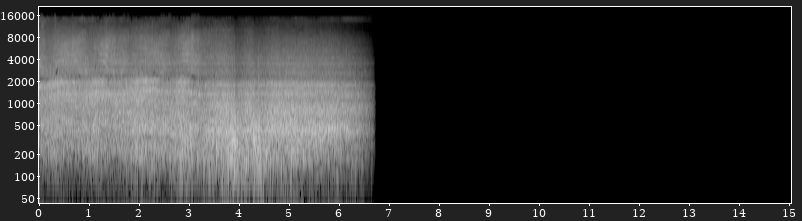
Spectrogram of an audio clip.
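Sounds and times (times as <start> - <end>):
wheels clickety-clack: 0.0 - 4.4
high-speed train rushing past: 0.0 - 6.8.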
